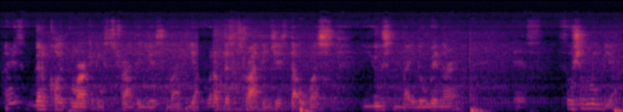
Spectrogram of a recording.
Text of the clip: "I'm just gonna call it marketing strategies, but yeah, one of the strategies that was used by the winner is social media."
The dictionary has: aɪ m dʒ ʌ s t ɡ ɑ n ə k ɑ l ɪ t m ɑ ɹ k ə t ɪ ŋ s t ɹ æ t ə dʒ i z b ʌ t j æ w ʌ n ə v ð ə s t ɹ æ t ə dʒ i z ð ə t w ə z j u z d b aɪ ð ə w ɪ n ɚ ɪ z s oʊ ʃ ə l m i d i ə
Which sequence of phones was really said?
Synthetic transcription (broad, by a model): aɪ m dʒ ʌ s ɡ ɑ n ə k ɑ l ɪ t m ɑ ɹ k ə t ɪ ŋ s t ɹ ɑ t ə dʒ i s b ʌ t j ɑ w ʌ n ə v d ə s t ɹ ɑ t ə dʒ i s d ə t w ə s j u s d b aɪ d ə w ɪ n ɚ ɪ s oʊ ʃ ə l m i d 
